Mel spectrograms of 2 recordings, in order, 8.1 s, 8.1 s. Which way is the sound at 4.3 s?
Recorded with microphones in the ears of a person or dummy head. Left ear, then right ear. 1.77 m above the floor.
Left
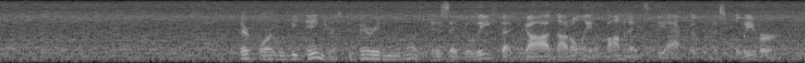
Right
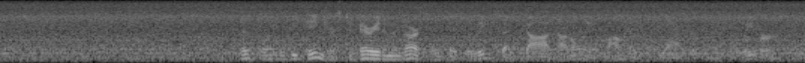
80° left.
